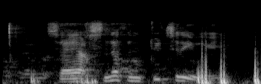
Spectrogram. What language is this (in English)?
Kabyle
